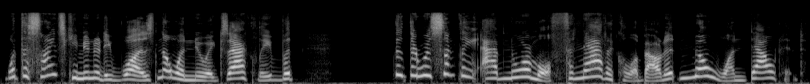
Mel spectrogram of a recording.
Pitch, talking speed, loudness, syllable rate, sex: 270 Hz, 155 wpm, -20 LUFS, 5.7 syllables/s, female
